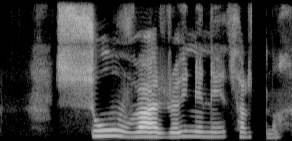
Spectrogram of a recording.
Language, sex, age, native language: Icelandic, female, 9, Icelandic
